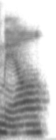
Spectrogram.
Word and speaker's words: Moehl: It's a funny last spelling, M-O-E-H-L. So Chrissy Mail, everything, Chrissy Mail at Instagram.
